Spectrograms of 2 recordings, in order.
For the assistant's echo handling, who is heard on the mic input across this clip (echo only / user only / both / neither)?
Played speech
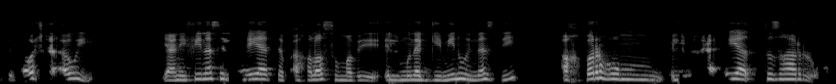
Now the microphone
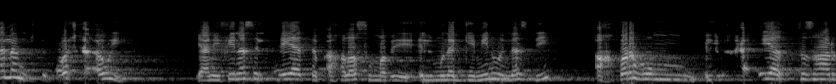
echo only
